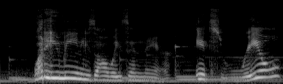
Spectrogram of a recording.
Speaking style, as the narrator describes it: yelled

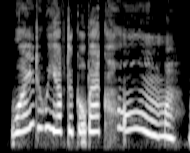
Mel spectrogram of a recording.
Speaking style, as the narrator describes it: West whined

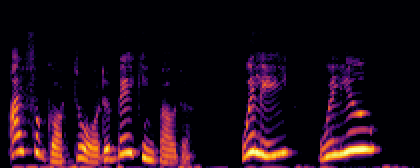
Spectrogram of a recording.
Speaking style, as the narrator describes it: she cried

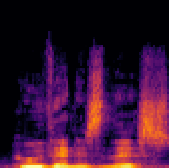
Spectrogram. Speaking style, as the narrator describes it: John says, his voice shaking

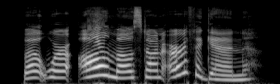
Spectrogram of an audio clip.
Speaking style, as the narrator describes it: cried Dorothy

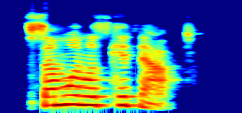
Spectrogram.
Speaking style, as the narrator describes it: said

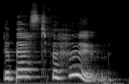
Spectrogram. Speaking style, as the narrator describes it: asked April indignantly

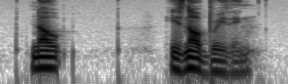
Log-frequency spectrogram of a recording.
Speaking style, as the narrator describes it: said flatly

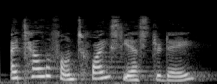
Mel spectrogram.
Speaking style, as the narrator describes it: she rushed on quickly, pleadingly

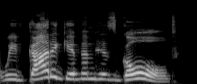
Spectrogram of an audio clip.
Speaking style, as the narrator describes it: Tori yells out

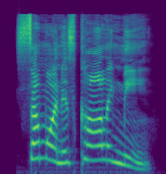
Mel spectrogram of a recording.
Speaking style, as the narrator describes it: called out

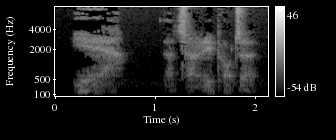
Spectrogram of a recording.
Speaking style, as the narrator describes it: said a growling voice

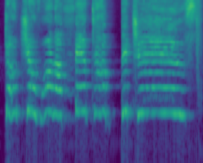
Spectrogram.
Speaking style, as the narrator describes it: A true warrior and a party animal, Svana yelled again

